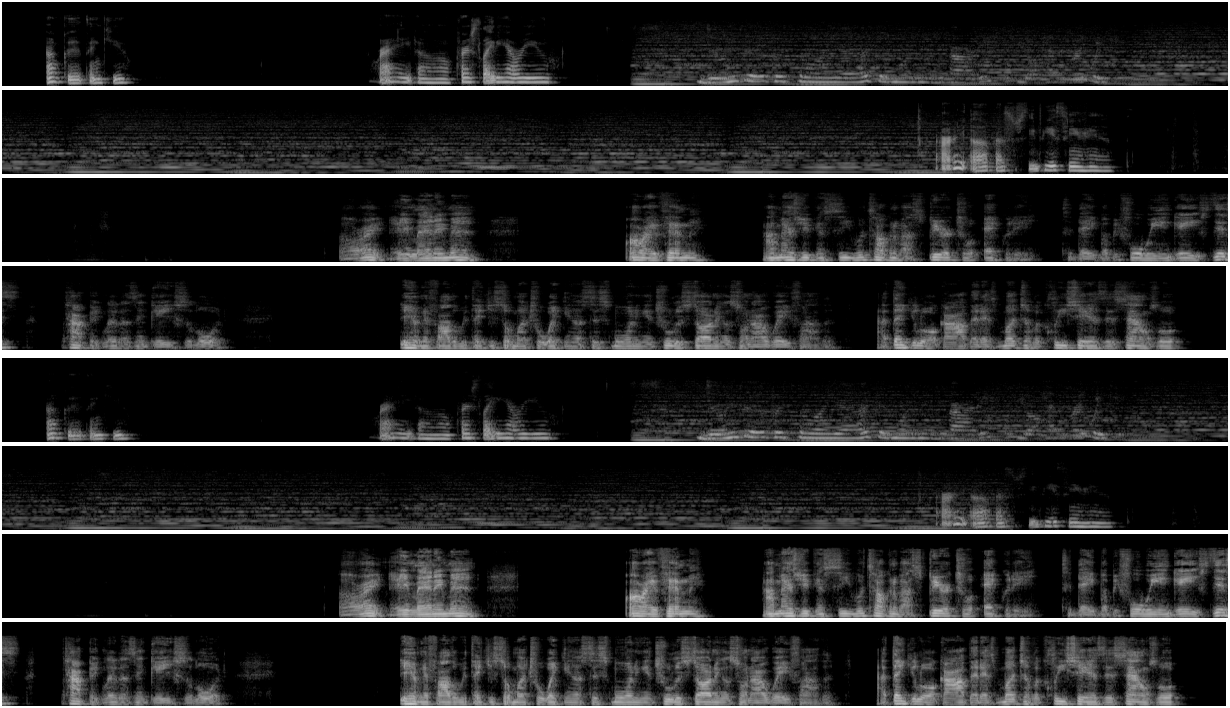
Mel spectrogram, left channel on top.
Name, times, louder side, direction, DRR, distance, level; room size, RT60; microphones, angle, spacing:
voice 1, 0.4-1.3 3.7-5.5 21.6-23.4, left 4 dB, 65° left, 0.4 m, -29 dB
sound 1, 6.3-22.3, left 2 dB, 15° left, 0.5 m, -44 dB
voice 2, 6.4-11.4, right 1 dB, 25° right, 0.7 m, -37 dB
voice 3, 27.9-29.7 30.8-31.5 32.1-34.8 35.1-36.9 37.4-39.4 40.8-45.1 45.5-48.5, right 4 dB, 60° right, 0.4 m, -27 dB
5.1 x 2.1 x 2.9 m
head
